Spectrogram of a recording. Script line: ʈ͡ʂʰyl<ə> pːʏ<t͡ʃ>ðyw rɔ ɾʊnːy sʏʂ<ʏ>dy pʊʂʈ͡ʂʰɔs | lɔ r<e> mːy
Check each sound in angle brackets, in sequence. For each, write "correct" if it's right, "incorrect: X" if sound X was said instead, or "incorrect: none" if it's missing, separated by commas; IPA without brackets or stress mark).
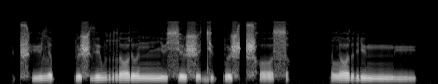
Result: correct, incorrect: ʂ, correct, incorrect: y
